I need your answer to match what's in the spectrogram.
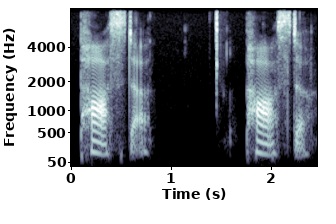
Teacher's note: Americans pronounce this with an ah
